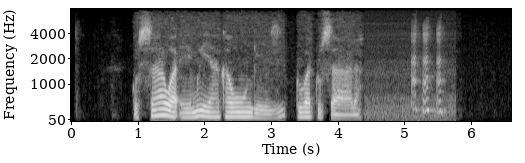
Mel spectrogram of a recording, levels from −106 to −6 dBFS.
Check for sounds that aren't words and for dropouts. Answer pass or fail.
fail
